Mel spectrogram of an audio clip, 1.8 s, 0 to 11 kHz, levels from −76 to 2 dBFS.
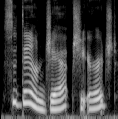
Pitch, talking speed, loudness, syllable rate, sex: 240 Hz, 170 wpm, -15 LUFS, 3.7 syllables/s, female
